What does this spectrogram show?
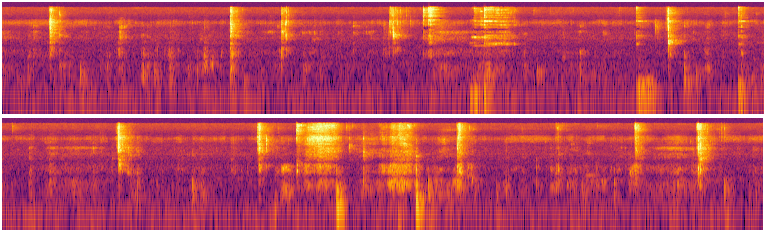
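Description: Faint close-up chewing and mouth sounds of someone eating pancit canton noodles. There are scattered soft clicks and a brief noisier stretch about ten seconds in.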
